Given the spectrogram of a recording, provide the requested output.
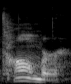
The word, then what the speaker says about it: tomber: It looks like timber, but it's like tomber.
